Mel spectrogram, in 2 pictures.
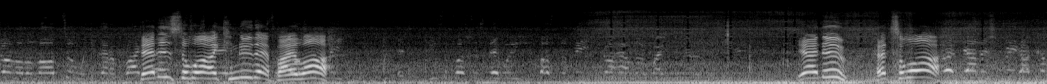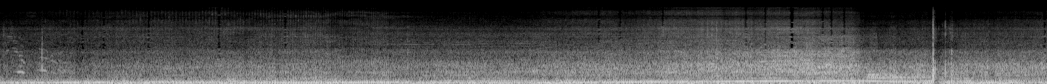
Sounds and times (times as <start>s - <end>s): Car: 0.0s - 20.9s
Motorcycle: 4.8s - 20.9s.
